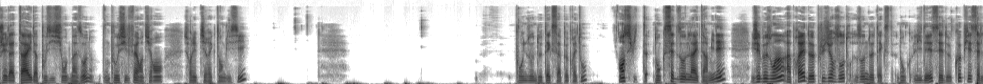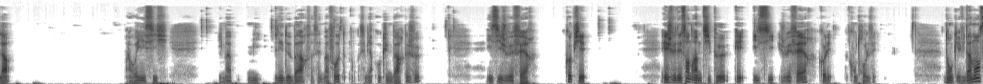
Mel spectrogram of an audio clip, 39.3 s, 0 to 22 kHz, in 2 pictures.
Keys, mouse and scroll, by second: 4.6-6.0 drag, 8.4-10.5 drag, 14.7-15.0 scroll down 2, 18.8 right click, 23.6 click, 25.0 click, 26.3 click, 28.5 right click, 31.6 click, 32.7-33.1 scroll down 1, 33.8 scroll down 1, 34.7 click, 36.6 ctrl+v.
